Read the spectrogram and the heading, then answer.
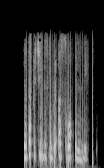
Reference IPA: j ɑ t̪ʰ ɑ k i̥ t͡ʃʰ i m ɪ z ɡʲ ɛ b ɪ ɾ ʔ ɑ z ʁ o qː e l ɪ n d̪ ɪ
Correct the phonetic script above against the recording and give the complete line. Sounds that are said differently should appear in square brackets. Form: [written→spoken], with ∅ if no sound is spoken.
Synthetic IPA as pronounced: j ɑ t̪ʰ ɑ [k→q] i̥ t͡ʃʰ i [m→b] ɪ z ɡʲ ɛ b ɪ ɾ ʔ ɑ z ʁ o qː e l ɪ n d̪ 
